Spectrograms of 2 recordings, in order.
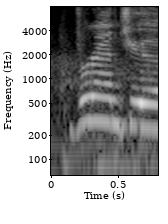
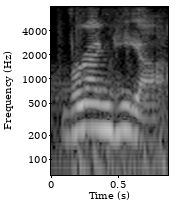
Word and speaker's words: Varangia: Varangia, I should say. I should pronounce it right. Just because somebody taught me to pronounce it wrong in school is no excuse to continue doing it.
